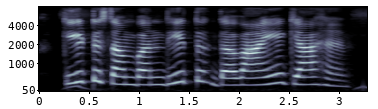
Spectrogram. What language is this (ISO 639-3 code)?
hin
